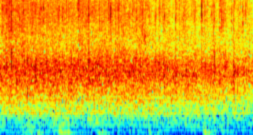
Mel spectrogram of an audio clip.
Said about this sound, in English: So I played the concert, and surprisingly, in spite of that, it came off great. I finished and just saw a sight pretty similar to this with just people cheering. Standing up and cheering, yeah.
